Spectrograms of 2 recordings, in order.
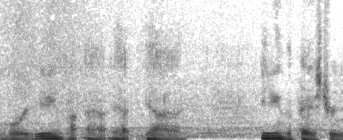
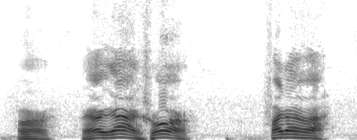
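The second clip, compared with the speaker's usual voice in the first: mouth full, chewing, much higher voice; 6 semitones higher than usual. A character answers a request for help: talking with mouth full. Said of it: "He's got like a mouthful of pastries".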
